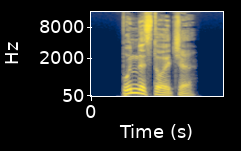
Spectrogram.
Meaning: inflection of bundesdeutsch: 1. strong/mixed nominative/accusative feminine singular 2. strong nominative/accusative plural 3. weak nominative all-gender singular
- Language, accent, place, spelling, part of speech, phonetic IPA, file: German, Germany, Berlin, bundesdeutsche, adjective, [ˈbʊndəsˌdɔɪ̯t͡ʃə], De-bundesdeutsche.ogg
